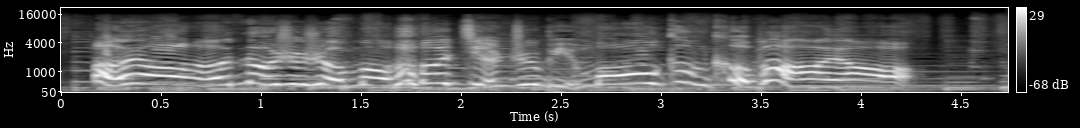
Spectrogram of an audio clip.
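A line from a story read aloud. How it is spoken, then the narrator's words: Shrieking. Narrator (Chinese): 乡下老鼠尖叫道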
